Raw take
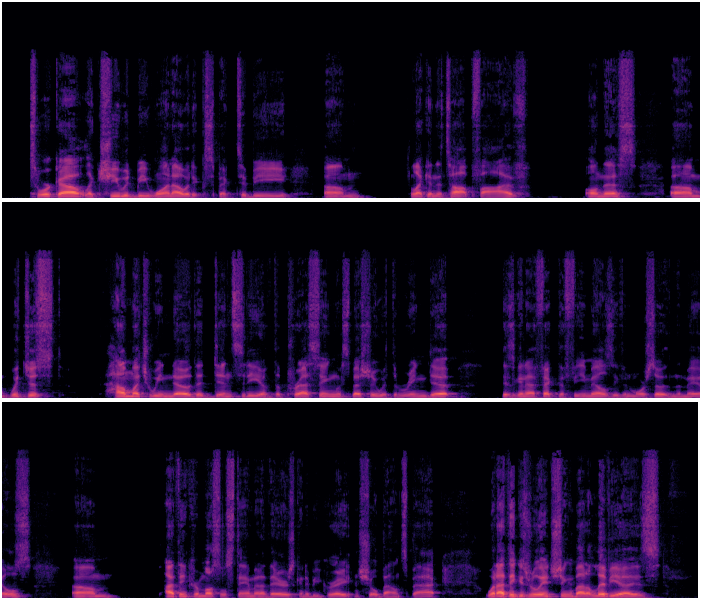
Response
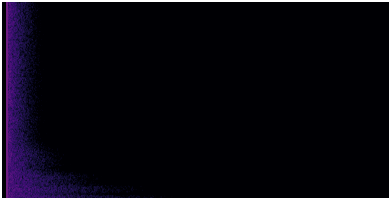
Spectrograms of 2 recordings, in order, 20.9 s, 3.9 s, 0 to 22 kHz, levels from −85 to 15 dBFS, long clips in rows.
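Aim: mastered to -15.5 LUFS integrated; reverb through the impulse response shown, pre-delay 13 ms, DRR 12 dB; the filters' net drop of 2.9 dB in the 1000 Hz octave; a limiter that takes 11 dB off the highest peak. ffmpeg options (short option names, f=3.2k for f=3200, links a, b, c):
-filter_complex "[0:a]equalizer=f=1k:t=o:g=-5,alimiter=limit=-17dB:level=0:latency=1,asplit=2[a][b];[1:a]atrim=start_sample=2205,adelay=13[c];[b][c]afir=irnorm=-1:irlink=0,volume=-11dB[d];[a][d]amix=inputs=2:normalize=0,volume=15dB"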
